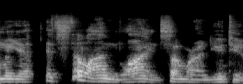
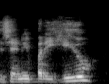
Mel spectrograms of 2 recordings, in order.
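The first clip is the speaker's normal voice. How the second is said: put-on Brooklyn accent. Sharing a fond memory of a team member, imitating John DeMonico's Brooklyn accent. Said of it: "he had the Brooklyn accent".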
